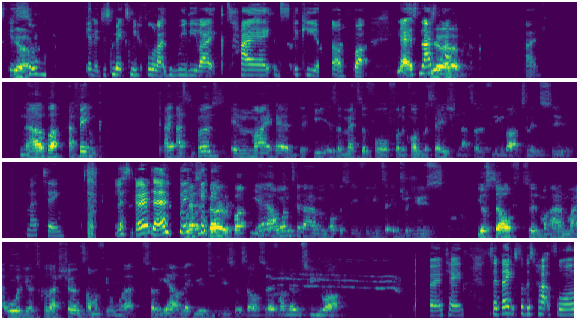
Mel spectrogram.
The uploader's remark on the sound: via Instagram live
